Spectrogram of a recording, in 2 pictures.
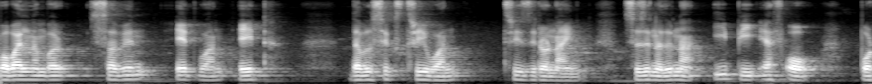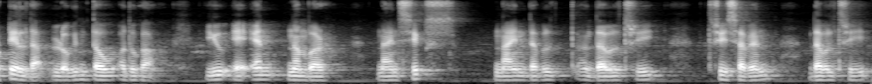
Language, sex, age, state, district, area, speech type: Manipuri, male, 30-45, Manipur, Thoubal, rural, read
